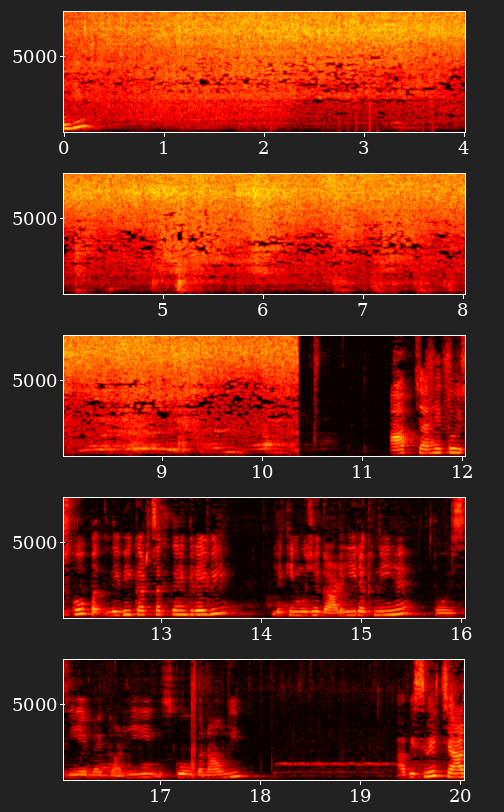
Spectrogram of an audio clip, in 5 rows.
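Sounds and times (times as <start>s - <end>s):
gravy sizzling in hot oil: 0.0s - 10.4s
metal spatula stirring: 4.9s - 10.0s.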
